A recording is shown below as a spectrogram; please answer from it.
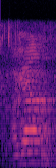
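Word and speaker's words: Aoyama: Y'all are going to kill me if I mispronounce his name. Oyama.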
